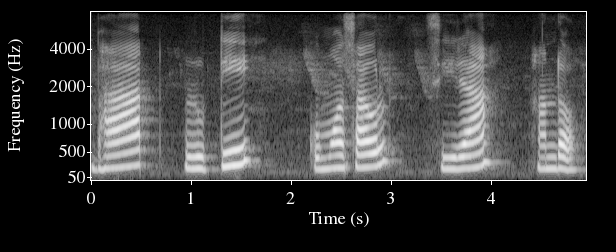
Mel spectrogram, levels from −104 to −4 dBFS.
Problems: none marked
